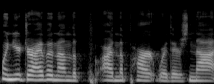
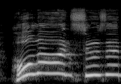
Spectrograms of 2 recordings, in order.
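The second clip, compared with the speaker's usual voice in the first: shrill, very high-pitched, loud yell; 7 dB louder than usual. Retelling a school bus cutting in on the on-ramp, re-enacting the yell. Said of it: "and I'm yelling".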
